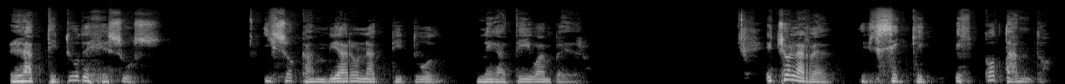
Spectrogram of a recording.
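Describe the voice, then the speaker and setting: A man's voice: medium pitch, slow pace, long pauses, a bit bright, breathy edge. A man preacher giving a sermon, retelling a scene with earnest, imaginative storytelling.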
